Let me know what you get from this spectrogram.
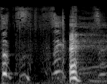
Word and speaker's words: tzatziki: Because you have a T and a Z and an S all right after each other. – Yes, and. – It's tzatziki. – Am I saying it right? – Tzatziki, guys. It's tzatziki.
